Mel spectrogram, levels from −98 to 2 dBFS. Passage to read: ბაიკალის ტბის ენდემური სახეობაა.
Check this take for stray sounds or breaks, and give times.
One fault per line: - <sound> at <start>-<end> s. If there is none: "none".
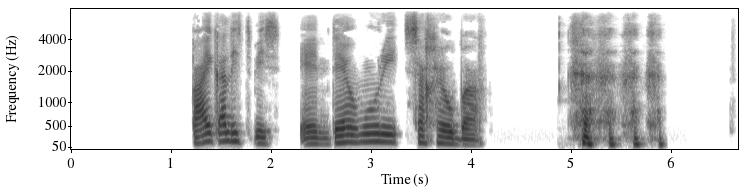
- laugh at 4.9-6.0 s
